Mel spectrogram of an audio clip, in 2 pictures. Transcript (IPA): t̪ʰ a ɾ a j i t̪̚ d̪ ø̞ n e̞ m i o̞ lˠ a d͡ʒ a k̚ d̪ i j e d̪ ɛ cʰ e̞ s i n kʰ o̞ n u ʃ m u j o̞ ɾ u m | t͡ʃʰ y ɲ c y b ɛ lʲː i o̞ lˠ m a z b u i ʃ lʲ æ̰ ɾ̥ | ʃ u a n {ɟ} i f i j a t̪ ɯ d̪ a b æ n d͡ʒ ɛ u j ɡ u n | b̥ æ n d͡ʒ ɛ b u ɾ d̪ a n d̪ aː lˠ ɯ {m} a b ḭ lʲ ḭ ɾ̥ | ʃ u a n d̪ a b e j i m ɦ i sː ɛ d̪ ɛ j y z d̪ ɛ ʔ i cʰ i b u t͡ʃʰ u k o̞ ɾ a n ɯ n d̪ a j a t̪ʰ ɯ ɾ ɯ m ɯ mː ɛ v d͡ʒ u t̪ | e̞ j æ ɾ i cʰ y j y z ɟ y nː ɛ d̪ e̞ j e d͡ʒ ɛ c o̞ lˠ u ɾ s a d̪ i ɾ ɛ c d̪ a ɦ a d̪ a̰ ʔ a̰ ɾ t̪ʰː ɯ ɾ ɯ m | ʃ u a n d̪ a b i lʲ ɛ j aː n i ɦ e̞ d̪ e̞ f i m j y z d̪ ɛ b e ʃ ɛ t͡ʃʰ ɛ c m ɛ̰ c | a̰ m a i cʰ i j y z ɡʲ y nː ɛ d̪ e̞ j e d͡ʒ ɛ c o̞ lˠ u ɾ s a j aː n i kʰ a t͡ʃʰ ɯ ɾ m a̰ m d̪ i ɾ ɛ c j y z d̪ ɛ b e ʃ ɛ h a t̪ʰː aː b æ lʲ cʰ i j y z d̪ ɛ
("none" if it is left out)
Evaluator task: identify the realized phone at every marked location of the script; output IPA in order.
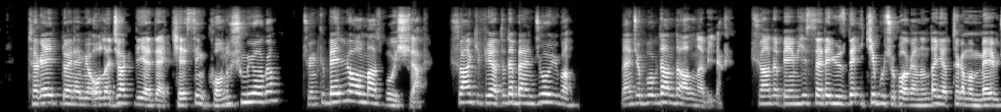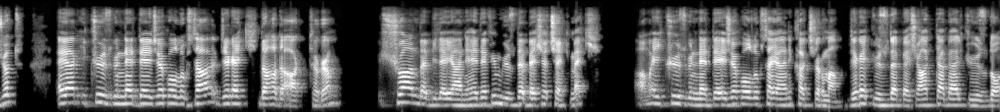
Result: c, n

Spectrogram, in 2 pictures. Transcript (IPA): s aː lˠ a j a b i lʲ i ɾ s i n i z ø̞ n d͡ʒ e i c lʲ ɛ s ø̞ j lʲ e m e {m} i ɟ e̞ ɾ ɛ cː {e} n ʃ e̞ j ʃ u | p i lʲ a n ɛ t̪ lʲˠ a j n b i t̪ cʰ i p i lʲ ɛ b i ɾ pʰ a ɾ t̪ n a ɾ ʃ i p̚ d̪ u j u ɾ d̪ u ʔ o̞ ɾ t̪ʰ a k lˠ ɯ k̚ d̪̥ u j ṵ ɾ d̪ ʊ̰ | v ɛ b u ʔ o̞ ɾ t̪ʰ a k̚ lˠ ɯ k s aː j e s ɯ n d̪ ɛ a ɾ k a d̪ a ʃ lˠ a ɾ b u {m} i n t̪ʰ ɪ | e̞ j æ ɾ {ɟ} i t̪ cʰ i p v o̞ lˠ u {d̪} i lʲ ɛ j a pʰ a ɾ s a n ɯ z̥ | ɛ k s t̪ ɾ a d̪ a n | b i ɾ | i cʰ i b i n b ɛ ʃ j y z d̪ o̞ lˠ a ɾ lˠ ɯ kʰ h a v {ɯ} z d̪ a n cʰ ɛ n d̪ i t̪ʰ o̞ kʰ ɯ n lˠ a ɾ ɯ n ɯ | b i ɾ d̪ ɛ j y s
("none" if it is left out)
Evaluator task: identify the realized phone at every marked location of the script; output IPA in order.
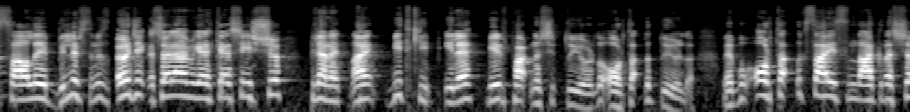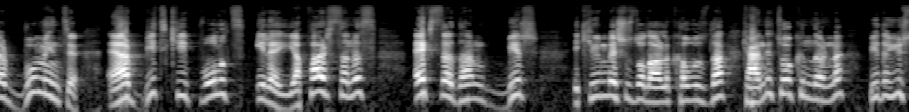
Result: m, æ, m, b, t̪, u

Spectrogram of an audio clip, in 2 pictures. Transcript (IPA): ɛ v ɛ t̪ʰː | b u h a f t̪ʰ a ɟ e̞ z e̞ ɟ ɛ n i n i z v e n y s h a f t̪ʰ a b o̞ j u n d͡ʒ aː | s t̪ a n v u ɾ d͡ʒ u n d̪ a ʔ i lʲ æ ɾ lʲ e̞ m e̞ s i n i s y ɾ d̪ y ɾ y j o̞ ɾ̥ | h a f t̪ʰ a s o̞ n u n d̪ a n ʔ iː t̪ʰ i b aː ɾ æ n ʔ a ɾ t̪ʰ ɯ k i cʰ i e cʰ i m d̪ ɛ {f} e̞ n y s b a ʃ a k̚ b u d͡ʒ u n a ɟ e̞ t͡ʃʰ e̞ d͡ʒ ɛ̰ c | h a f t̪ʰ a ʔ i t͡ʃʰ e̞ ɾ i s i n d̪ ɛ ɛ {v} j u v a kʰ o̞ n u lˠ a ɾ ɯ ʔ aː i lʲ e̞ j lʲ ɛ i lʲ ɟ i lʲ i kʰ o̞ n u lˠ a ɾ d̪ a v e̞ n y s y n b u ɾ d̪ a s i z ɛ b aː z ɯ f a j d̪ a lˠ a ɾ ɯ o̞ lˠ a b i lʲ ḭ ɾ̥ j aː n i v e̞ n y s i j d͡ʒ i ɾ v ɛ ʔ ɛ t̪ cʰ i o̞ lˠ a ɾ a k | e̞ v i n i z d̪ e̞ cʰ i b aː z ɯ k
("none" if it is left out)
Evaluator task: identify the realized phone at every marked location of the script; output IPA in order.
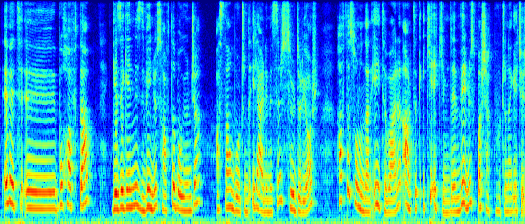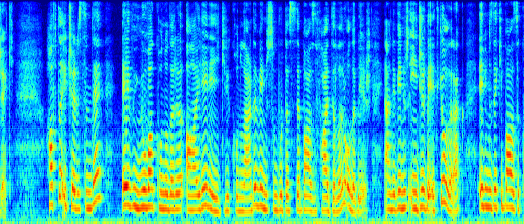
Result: v, v

